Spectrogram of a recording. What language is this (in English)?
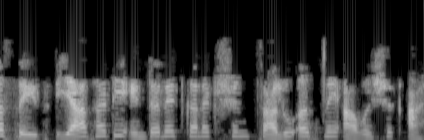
Marathi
